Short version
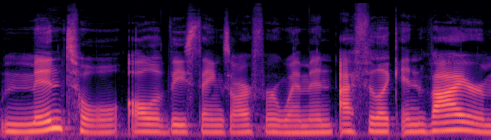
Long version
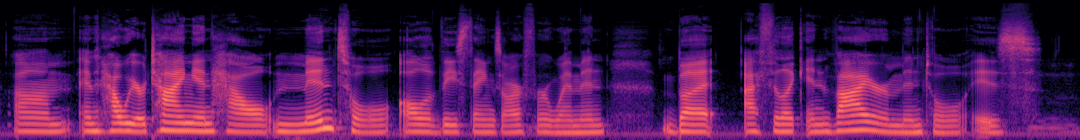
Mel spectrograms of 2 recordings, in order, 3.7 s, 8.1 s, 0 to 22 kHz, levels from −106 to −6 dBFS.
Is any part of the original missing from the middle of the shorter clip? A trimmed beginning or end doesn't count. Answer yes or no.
yes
